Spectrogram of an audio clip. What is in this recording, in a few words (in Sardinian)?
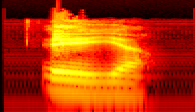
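"Eja", Sardinian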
